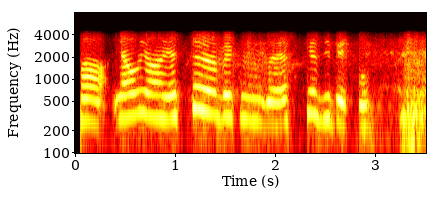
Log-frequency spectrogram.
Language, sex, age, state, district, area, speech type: Kannada, female, 30-45, Karnataka, Gadag, rural, conversation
